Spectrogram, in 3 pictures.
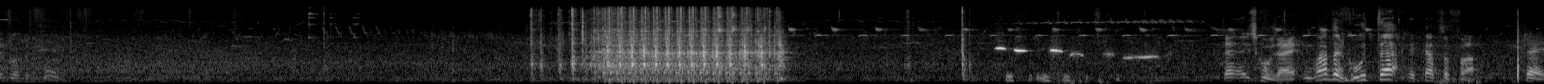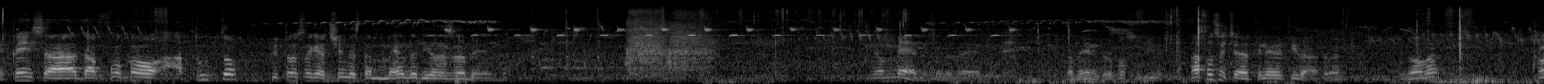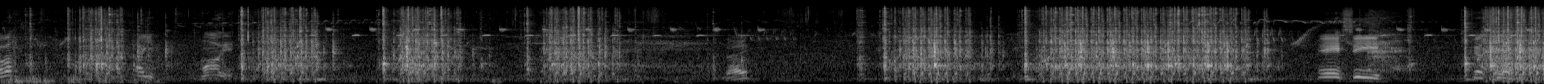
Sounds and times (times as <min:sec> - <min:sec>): Speech: 0:00.0 - 0:00.7, 0:12.2 - 0:20.5, 0:24.1 - 0:25.3, 0:26.1 - 0:28.9, 0:38.1 - 0:38.4, 0:44.1 - 0:44.8, 0:45.6 - 0:46.1
Environmental noise: 0:00.0 - 0:46.3.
